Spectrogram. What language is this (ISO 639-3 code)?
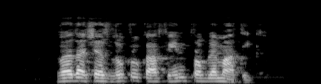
ron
